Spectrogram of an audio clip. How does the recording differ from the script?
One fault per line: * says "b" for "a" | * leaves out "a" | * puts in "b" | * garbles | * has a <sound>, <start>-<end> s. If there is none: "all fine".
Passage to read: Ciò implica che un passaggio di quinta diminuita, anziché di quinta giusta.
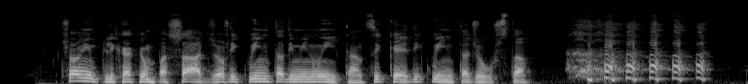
* has a laugh, 5.6-7.2 s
